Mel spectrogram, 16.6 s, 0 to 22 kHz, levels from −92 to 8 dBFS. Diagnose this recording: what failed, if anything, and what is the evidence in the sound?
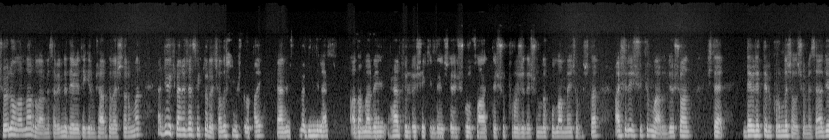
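Call processing: speech dips by up to roughly 15 dB at 4.72–5.13, 5.78–6.7, 7.14–7.89 and 8.21–9.86 s. This is likely speech suppressed in double talk, with the echo canceller attenuating the talker along with the echo.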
